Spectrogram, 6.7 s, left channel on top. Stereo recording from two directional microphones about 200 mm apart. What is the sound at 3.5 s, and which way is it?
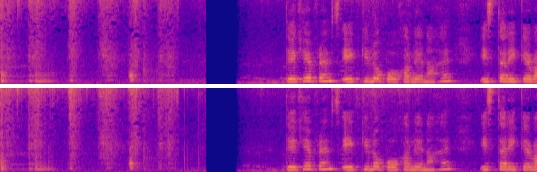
A woman's voice, 40° right (ahead or behind).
